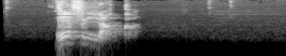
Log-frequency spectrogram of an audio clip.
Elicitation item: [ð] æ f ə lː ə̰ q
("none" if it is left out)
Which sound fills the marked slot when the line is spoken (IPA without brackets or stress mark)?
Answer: ð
